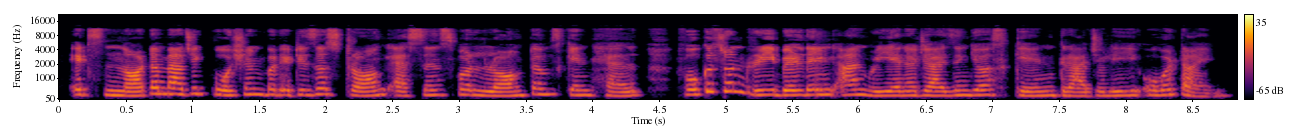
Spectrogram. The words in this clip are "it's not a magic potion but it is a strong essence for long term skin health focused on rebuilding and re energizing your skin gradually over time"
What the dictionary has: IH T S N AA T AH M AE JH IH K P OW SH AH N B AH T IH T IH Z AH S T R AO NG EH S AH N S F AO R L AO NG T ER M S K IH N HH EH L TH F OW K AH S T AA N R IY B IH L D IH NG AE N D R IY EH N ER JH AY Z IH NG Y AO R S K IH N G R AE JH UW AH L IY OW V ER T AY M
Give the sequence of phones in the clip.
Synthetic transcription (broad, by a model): IH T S N AA T AH M AE JH IH K P OW SH AH N B AH T IH T IH Z AH S T R AO NG EH S AH N S F AO R L AO NG T ER M S K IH N HH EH L T F OW K AH S T AA N R IY B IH L D IH NG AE N D R IY EH N ER JH AY Z IH NG Y AO R S K IH N G R AE JH UW AH L IY OW V ER T AY M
